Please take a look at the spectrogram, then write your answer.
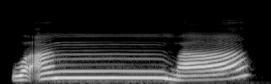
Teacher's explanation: میم مشدد پہ غنہ بھی ہوگا اور مد بھی کرنی ہے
